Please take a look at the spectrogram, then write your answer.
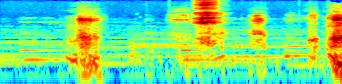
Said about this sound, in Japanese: はや、もう寝たの。え、いびきかいてんの。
